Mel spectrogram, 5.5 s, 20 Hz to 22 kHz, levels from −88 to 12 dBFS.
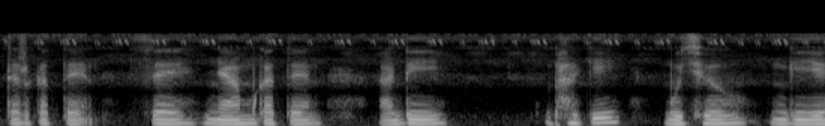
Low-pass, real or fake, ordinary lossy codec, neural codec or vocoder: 7.2 kHz; real; none; none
